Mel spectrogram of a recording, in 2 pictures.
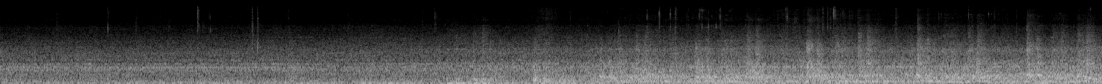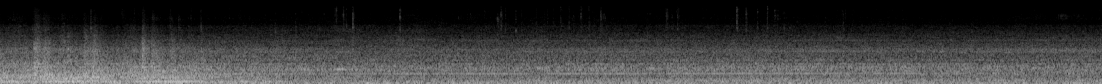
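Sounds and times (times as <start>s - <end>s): steady train hum: 0.0s - 22.0s
train rumble on bridge: 0.0s - 22.0s
wheel clacks: 4.4s - 14.6s.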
